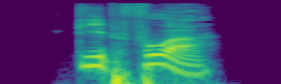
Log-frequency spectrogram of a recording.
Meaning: singular imperative of vorgeben
- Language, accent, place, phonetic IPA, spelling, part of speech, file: German, Germany, Berlin, [ˌɡiːp ˈfoːɐ̯], gib vor, verb, De-gib vor.ogg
